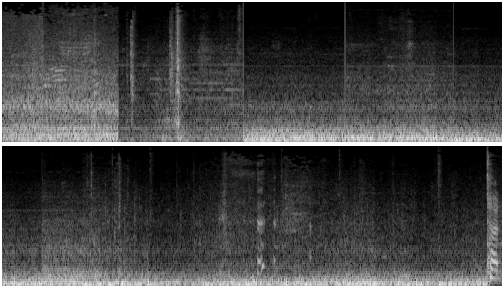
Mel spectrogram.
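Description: Cabin noise of a jet airliner on its landing roll: a loud steady low rumble of engines and runway that cuts off abruptly near the end.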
